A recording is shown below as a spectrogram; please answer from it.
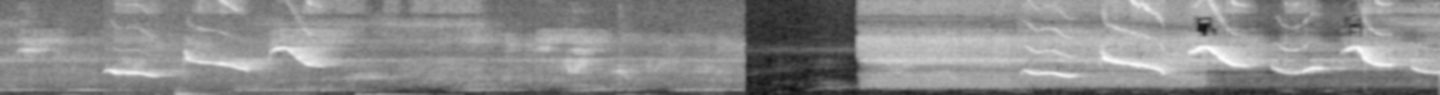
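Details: Orange-crowned oriole song with slurred, rising and falling whistles, interrupted by a low thump and a brief silence, then resuming with higher looping whistles over a steady hiss.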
